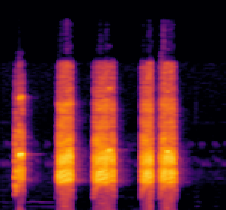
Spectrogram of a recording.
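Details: Black francolin, locally kala teetar, a bird being sold, gives a rasping phrase: a brief sharp opening note, then four coarse, buzzy blasts grouped in pairs, delivered rapidly and loudly with little background noise.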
